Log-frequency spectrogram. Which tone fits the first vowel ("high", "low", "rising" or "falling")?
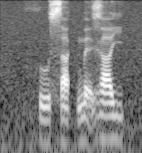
low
